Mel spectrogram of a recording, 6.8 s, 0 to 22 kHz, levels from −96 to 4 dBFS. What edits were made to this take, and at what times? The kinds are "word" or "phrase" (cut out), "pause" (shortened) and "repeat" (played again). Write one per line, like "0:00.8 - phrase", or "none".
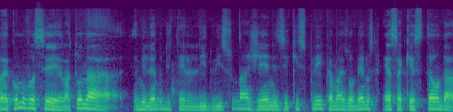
0:05.7 - pause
